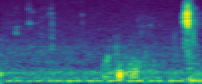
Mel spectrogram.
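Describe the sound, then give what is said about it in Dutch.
A quiet sip of water: a soft wet slurp midway, then a sharp little mouth click as the swallow ends, with no talking. “Sorry, ik eh, moet even een slokje water nemen.”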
